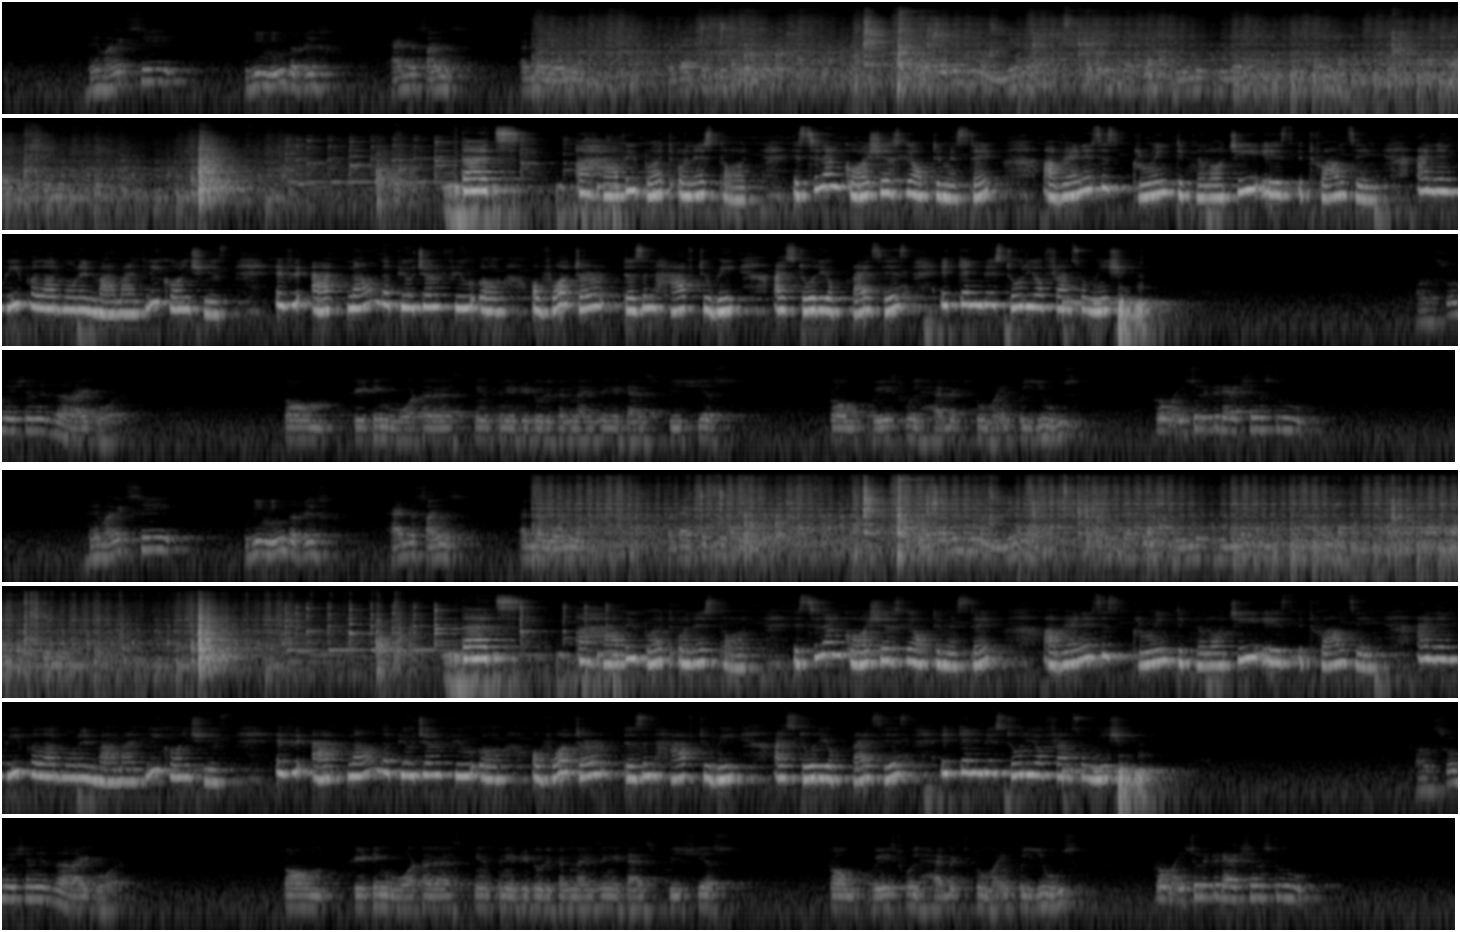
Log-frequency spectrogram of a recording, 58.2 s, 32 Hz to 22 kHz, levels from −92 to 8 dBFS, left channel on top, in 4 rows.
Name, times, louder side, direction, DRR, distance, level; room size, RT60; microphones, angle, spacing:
voice 1, 0.8-1.8 2.4-3.4 3.8-4.6 5.2-6.0 6.6-7.7 9.2-10.5 10.9-13.6 14.4-15.3 43.2-44.9 46.5-51.0 51.9-54.5 55.2-56.8, right 1 dB, 30° right, 1 dB, 0.6 m, -53 dB
sound 1, 5.3-19.4 19.6-20.8, right 4 dB, 50° right, 1.2 m, -46 dB
voice 2, 18.9-19.7 20.1-40.6, left 3 dB, 40° left, 5 dB, 0.4 m, -39 dB
9.5 x 9.4 x 5.5 m, 1.0 s
head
